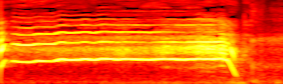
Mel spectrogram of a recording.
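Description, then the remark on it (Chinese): A voice imitates a child's loud, sustained scream: one steady, high-pitched shriek lasting about two seconds before it drops sharply in pitch and cuts off. “他吸吸鼻子，踢上踢下，蹦蹦蹦蹦，大声尖叫。”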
